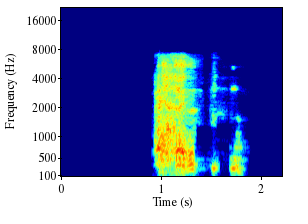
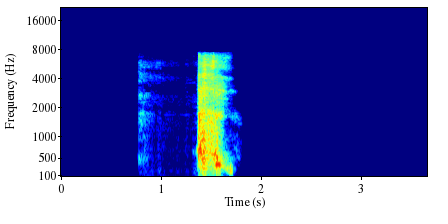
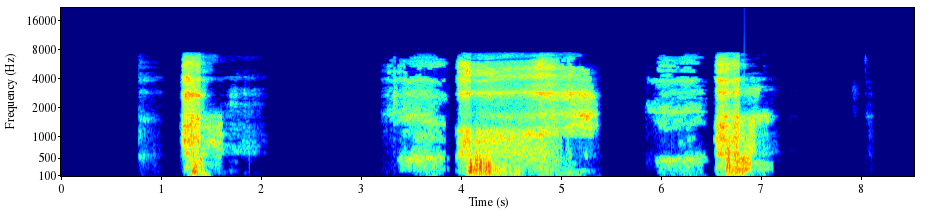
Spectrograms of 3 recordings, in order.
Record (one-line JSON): {"cough_length": "2.2 s", "cough_amplitude": 29830, "cough_signal_mean_std_ratio": 0.38, "three_cough_length": "3.7 s", "three_cough_amplitude": 30495, "three_cough_signal_mean_std_ratio": 0.2, "exhalation_length": "8.5 s", "exhalation_amplitude": 28899, "exhalation_signal_mean_std_ratio": 0.41, "survey_phase": "beta (2021-08-13 to 2022-03-07)", "age": "18-44", "gender": "Male", "wearing_mask": "No", "symptom_none": true, "smoker_status": "Never smoked", "respiratory_condition_asthma": true, "respiratory_condition_other": false, "recruitment_source": "REACT", "submission_delay": "1 day", "covid_test_result": "Negative", "covid_test_method": "RT-qPCR", "influenza_a_test_result": "Unknown/Void", "influenza_b_test_result": "Unknown/Void"}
